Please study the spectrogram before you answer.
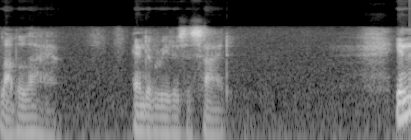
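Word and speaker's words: Laboulaye: Stewart Mill readers aside I'm pronouncing labala probably incorrectly it's a French word I'm supposing and it's spelled l a b o u l a ye and I'm pronouncing that laaya end of reader aside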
